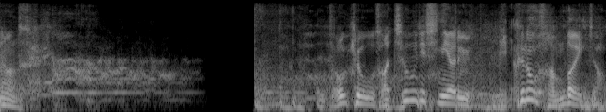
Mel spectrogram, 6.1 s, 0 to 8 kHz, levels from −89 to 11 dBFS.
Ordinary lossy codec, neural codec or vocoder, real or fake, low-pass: none; codec, 24 kHz, 3 kbps, HILCodec; fake; 7.2 kHz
